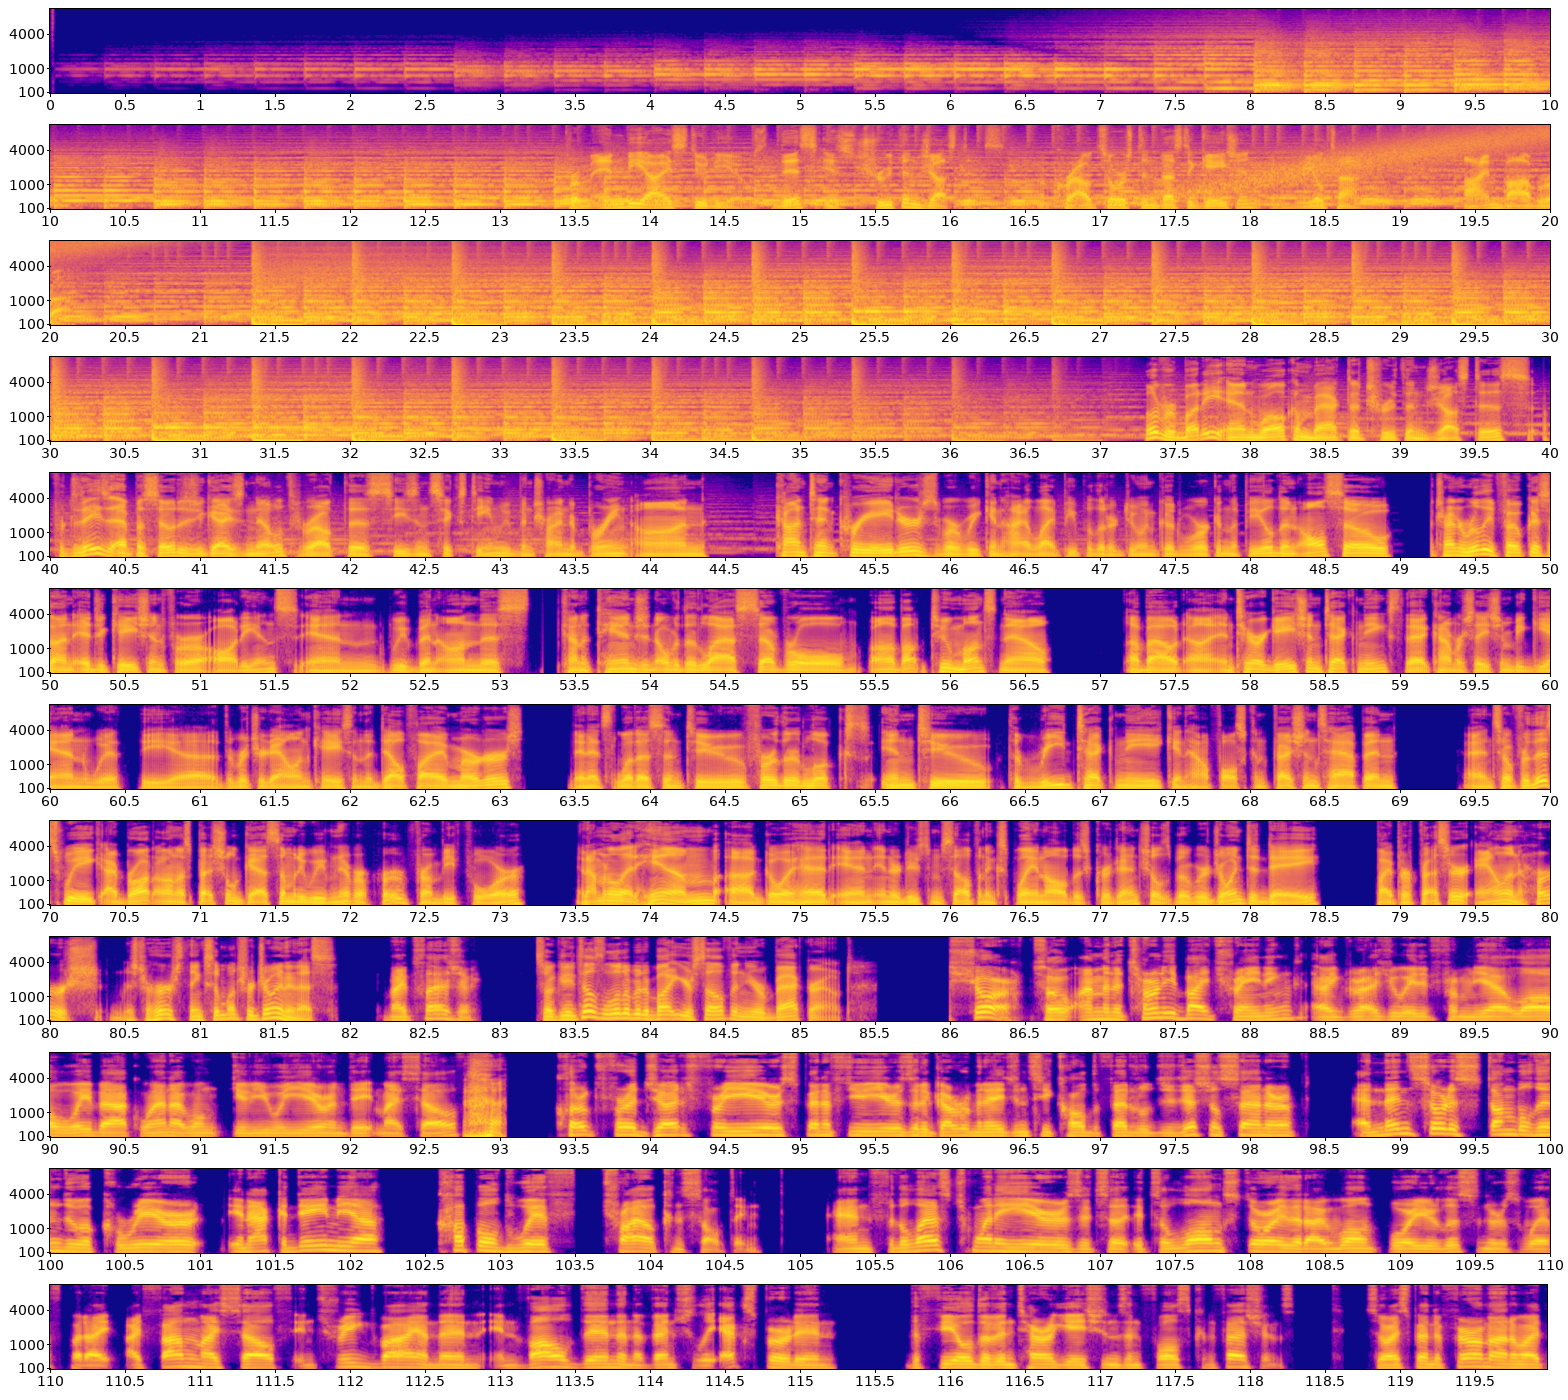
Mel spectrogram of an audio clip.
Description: false confession expert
